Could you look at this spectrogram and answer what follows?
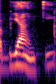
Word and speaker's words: Bianchi: Mi nombre es Bianchi, se escribe Bianchi porque en italiano se pronuncia Bianchi, la C con la H, Bianchi.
